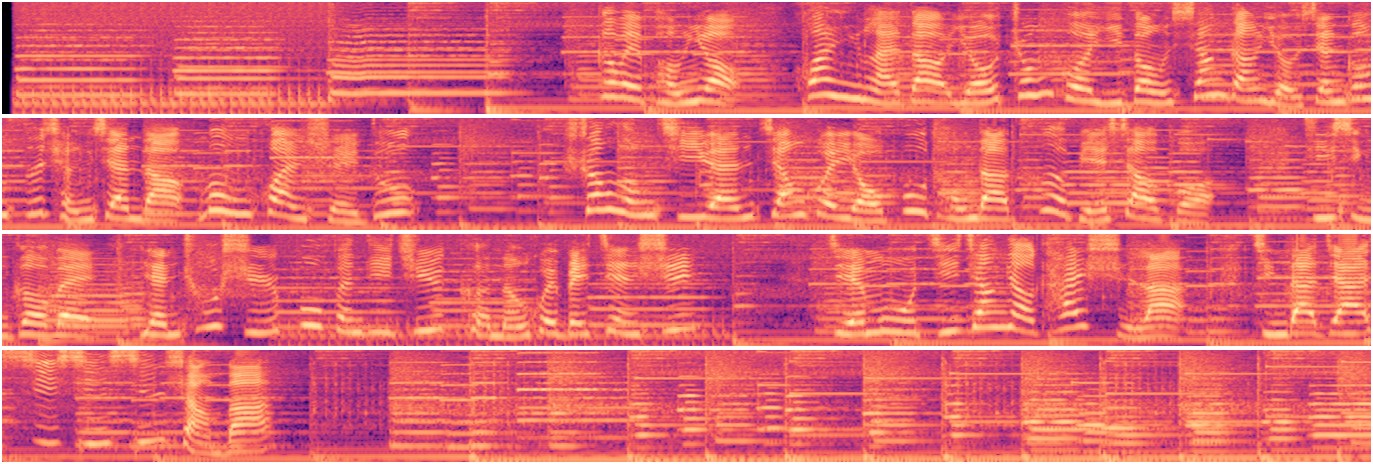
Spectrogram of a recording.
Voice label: Theme Park announcement

